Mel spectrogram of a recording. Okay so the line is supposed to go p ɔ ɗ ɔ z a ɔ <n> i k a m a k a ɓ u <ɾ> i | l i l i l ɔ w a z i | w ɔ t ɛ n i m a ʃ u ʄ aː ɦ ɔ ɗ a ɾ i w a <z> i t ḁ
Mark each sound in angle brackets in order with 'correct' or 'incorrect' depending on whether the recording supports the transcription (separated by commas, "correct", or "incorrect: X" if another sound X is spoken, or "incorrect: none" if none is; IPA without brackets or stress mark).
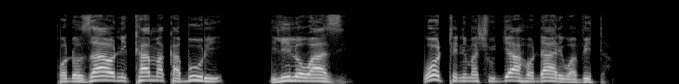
correct, correct, incorrect: v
